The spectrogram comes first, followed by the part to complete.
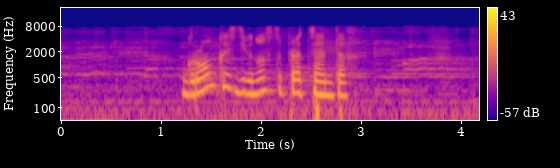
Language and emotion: Russian, neutral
